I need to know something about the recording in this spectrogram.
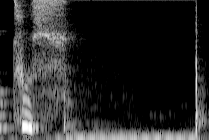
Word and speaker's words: tous: exemple entre par exemple tous mes amis je ne prononce pas le s et ils sont tous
